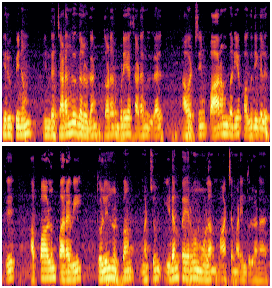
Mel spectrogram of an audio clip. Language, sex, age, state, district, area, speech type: Tamil, male, 45-60, Tamil Nadu, Ariyalur, rural, read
